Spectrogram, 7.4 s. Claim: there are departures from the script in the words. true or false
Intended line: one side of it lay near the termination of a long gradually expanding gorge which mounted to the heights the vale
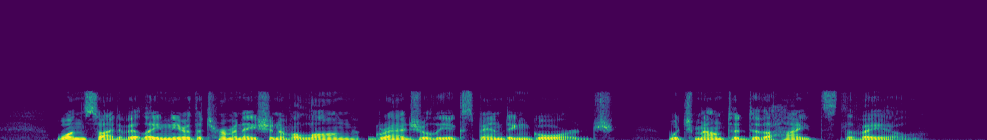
false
